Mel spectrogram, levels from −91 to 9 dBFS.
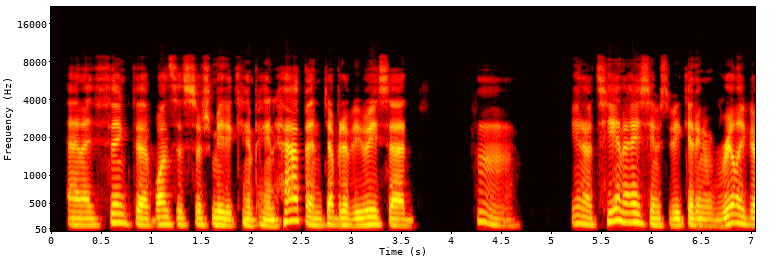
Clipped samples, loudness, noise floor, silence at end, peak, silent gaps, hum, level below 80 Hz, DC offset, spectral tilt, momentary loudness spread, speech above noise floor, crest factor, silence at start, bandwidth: under 0.1%; -19 LUFS; -69 dBFS; 0 s; -2 dBFS; none; none; -62 dBFS; under 0.1%; -5.5 dB/octave; 9 LU; 50 dB; 18 dB; 0.15 s; 9.4 kHz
